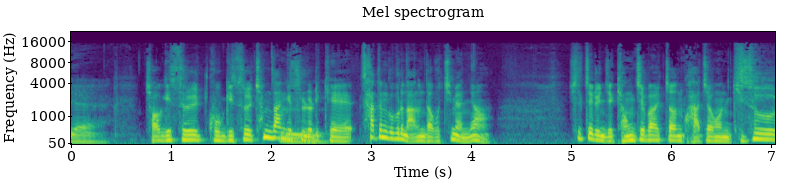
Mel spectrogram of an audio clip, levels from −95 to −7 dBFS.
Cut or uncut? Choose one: cut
